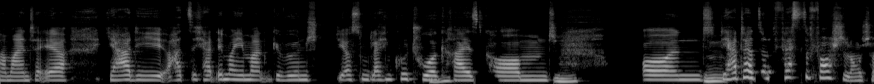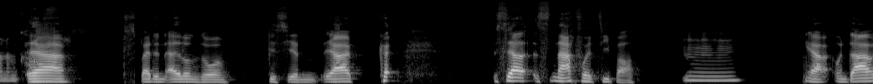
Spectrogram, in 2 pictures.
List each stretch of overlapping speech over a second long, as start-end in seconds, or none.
none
